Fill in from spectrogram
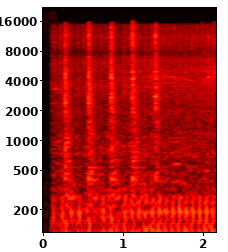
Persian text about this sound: صدای چکش های پسر 14 ساله است که موتر را در ترمیمگاه محلی در شهر بامیان مرمت می کند.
